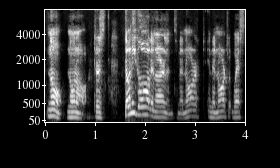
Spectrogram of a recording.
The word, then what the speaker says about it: Donegal: Or you call it Donegal? No, it's Donegal.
